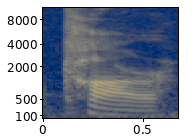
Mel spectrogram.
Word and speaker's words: Kar: Car. I'll pronounce it as car. That sounds like not care.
